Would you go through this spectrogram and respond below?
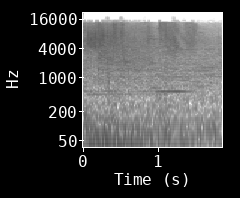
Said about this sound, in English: See, she looks at explosion.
